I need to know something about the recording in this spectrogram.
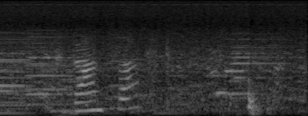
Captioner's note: speaking portuguese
